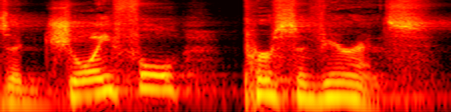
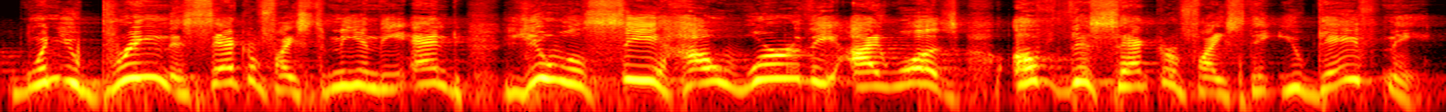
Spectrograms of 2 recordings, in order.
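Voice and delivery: God's promise; 7 semitones higher, 6 dB louder than usual. Retold or imitated. God promising the believer at the end, loud and exalted. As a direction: promise the reward with conviction. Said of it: "he's saying".

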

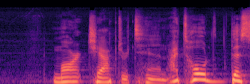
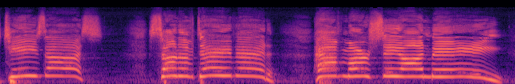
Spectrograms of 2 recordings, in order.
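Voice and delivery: high, slow pleading call; slower than usual. Acted. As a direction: cry out to him from the roadside. Blind man calling to Jesus.

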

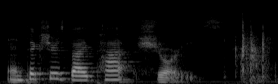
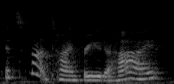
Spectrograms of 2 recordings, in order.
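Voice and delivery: plain reading voice

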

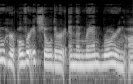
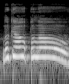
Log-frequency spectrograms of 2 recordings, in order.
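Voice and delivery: high, loud, slow drawn-out holler; yelled warning; 9 semitones higher, 4 dB louder, slower than usual. Acted. Velma warns those below as she skis in, high and loud. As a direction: holler it while hurtling downhill. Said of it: "Velma's voice suddenly filled the air".

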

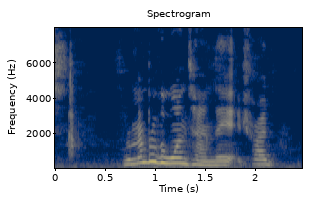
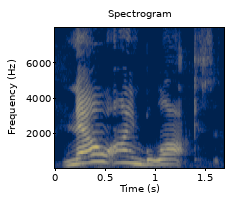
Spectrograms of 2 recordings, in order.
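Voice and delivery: slow, raised, loud grumble; exasperated complaint; 4 semitones higher, 6 dB louder, much slower than usual. Acted. Thomas finds his track blocked by Percy, exasperated. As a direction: stretch it out in exasperation.

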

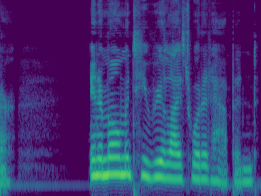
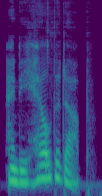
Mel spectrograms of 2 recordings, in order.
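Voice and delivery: ordinary delivery

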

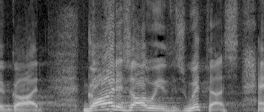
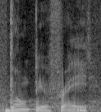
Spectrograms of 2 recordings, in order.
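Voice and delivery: gentle reassurance; 7 semitones lower, 4 dB quieter than usual. Acted. Jesus comforting John again.

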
